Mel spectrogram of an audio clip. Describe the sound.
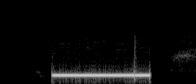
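A telephone ringing tone while a call is placed: one steady, mid-pitched electronic tone that holds for about a second and then stops, followed by a faint brief sound.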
